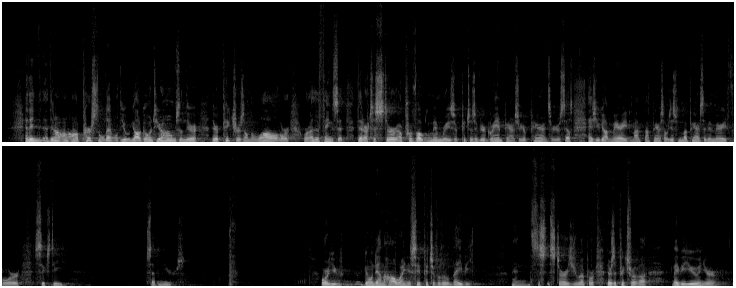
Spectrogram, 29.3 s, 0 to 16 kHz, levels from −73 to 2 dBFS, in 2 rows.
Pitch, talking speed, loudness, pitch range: 145 Hz, 185 wpm, -31 LUFS, 135-165 Hz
